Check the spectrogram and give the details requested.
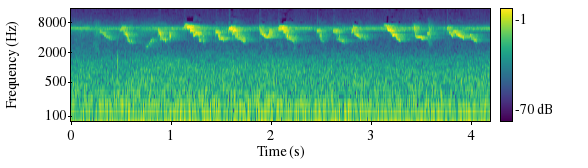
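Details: Warbling white-eye song from Hashimoto, Wakayama Prefecture, Japan, 26 June 2021, recorded on a Nikon Coolpix P900: an unbroken stream of very high, fast, jumbled chirps and slurred notes over a constant thin high-pitched hum.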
